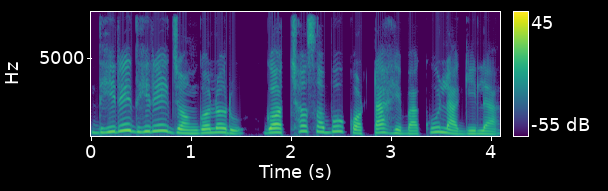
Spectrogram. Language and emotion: Odia, neutral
